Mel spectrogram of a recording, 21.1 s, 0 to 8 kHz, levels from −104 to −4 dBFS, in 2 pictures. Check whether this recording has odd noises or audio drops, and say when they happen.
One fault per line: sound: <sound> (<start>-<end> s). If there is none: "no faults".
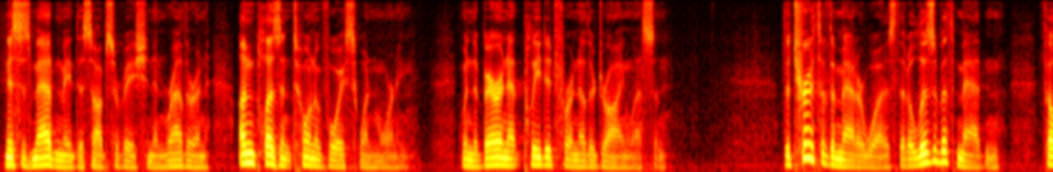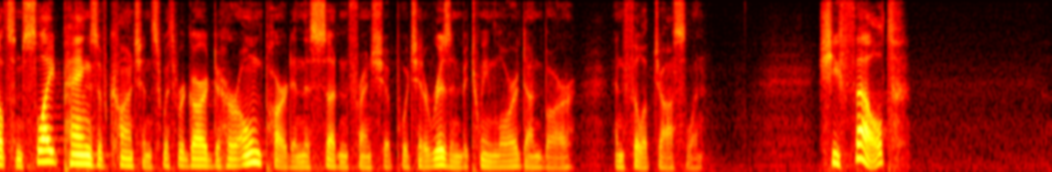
no faults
